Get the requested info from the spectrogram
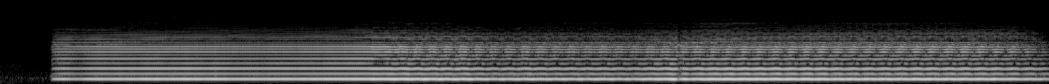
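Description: A single long bowed note on a string instrument, starting about half a second in and held straight for about three seconds. Then an even vibrato sets in that rocks only below the pitch, making the note sound flat.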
